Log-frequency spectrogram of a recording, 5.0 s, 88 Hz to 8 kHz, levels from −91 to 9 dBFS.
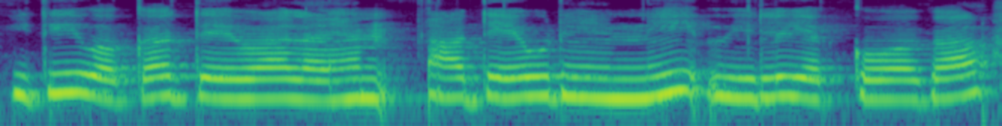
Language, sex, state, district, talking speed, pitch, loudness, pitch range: Telugu, female, Andhra Pradesh, Sri Satya Sai, 85 wpm, 245 Hz, -12 LUFS, 235-260 Hz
